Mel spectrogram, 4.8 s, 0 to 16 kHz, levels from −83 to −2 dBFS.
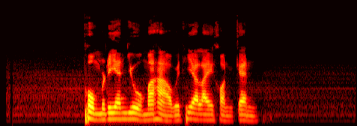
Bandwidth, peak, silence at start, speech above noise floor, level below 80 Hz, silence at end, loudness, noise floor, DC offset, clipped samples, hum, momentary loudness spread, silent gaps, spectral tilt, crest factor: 9.6 kHz; -4 dBFS; 1.1 s; 38 dB; -64 dBFS; 1.35 s; -26 LUFS; -64 dBFS; under 0.1%; under 0.1%; none; 7 LU; none; -5.5 dB/octave; 24 dB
